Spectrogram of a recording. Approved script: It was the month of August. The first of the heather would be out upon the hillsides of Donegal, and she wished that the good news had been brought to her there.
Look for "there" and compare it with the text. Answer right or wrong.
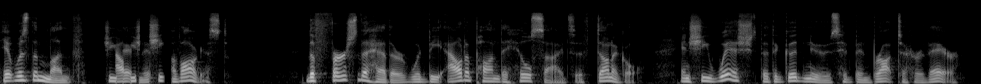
right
